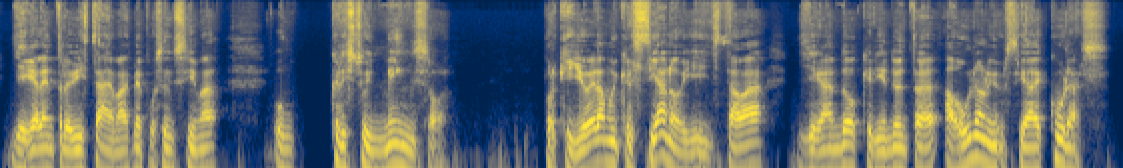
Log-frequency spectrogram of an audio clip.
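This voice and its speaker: The speaker is a storytelling guest journalist, a Colombian man in his sixties with a lowish, mellow voice, recorded at studio quality with no room sound. Over plucked guitar music, he tells a personal story in Colombian-accented Spanish, repeating phrases for emphasis and adding tag questions.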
